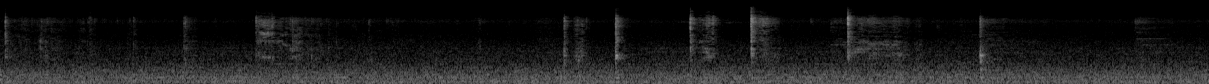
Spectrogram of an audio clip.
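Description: Utensil clinks and scrapes against a pot while chicken gizzard and liver curry with greens is stirred over a low gas flame, scattered sharp metallic taps over a steady background hiss.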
